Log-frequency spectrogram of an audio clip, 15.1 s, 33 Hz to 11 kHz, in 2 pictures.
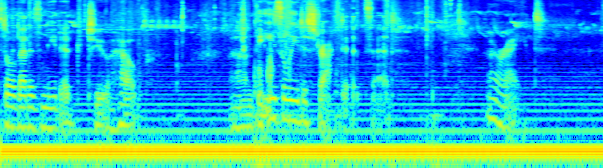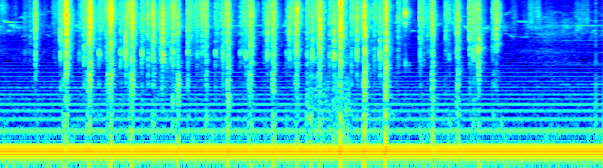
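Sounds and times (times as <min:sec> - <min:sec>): low electrical hum: 0:00.0 - 0:15.0
cards being shuffled: 0:07.8 - 0:13.9.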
